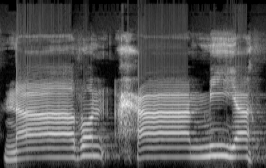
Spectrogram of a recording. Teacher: تنوین کے آگے حا حروف حلقی میں سے آ گیا ہے، تو حروف حلقی کیا کرتا ہے، تنوین کو ناک میں غنہ کرنے سے روک دیتا ہے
